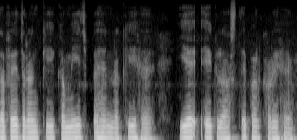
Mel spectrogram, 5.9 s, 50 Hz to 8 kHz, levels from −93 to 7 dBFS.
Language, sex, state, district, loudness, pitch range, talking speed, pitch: Hindi, male, Uttarakhand, Tehri Garhwal, -17 LUFS, 110-120 Hz, 130 wpm, 120 Hz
